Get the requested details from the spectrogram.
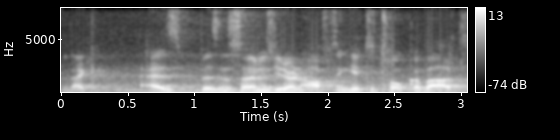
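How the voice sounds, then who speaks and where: A South African man in his thirties, a business owner talking casually as an interview guest, relaxed and thoughtful, with many fillers and restarts. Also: fairly low pitch, fast talker, slight background noise. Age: 30s. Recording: echoey room with long reverb.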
